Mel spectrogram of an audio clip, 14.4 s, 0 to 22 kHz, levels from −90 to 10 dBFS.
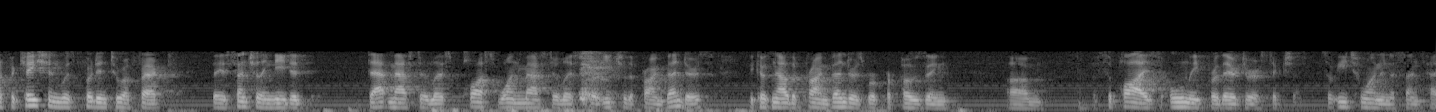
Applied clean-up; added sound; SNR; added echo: none; none; none; none.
